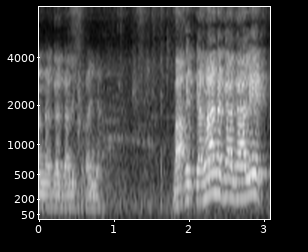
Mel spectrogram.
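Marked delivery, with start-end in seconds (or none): 1.8-3.0 raised, loud questioning with rising end; insistent demand. Real, not acted. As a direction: demand the answer forcefully. Healer insists after no answer.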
